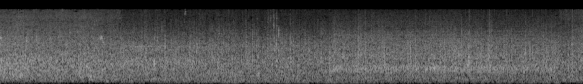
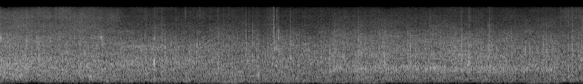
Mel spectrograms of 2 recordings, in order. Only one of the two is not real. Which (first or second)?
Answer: second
